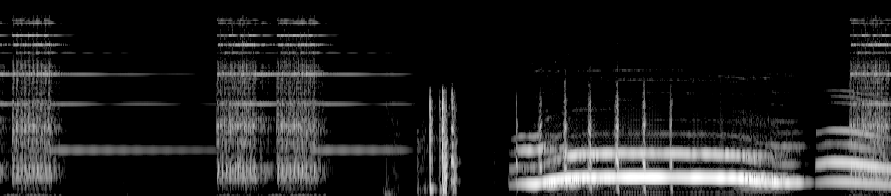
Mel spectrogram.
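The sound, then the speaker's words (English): A telephone rings in three bright bursts, followed by a brief clatter and then a drawn-out wolf-like howl over a jingly musical sting, loud; it is the jingle introducing the Wolf Hotline segment for League of Legends fans. “You know, I don't think Riot Games will be having a snitch hotline a la the NBA, but let me introduce you to something, the Wolf Hotline.”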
